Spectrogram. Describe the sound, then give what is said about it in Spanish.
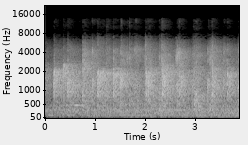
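A crowd applauding for Jesus Christ, many hands clapping steadily in a dense wash with a loose rhythmic pulse of stronger beats about every half second, loud and sustained throughout. “Le quiero dar un aplauso a Jesucristo.”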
